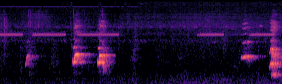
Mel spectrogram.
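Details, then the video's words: Playful Golden Retriever puppies on a grassy lawn giving short, squeaky yips and little whines, singly or in pairs with pauses between, over a faint steady high tone and low background hiss. "Adorable Golden Retriever Puppies Playing On Lush Green Grass – Cute Dog Video | Dog Sounds"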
